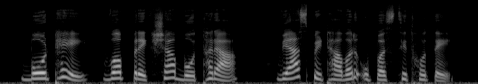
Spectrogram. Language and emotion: Marathi, neutral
